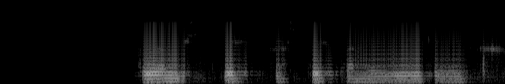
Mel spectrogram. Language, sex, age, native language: Icelandic, female, 11, Icelandic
